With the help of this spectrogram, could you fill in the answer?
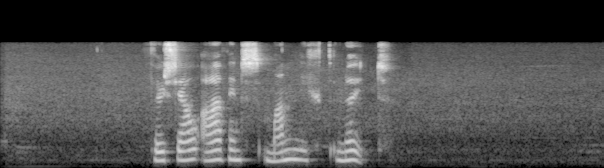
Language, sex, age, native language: Icelandic, female, 40-49, Icelandic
